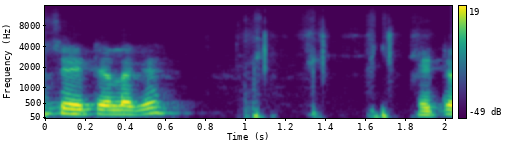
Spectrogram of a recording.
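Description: A man's lecturing voice for well under a second, then a gap broken by about five short, sharp clicks before the voice comes back.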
